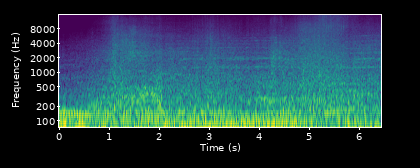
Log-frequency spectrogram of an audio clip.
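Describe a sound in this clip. A huge wave crashes and roars.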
